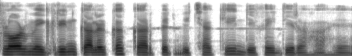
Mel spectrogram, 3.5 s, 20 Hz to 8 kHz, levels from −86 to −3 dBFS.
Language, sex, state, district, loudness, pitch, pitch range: Hindi, male, Arunachal Pradesh, Longding, -20 LUFS, 120 Hz, 115-135 Hz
